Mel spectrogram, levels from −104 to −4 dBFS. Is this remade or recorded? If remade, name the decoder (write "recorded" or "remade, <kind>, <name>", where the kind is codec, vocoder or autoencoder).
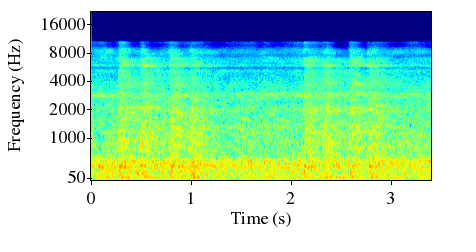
remade, codec, DAC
